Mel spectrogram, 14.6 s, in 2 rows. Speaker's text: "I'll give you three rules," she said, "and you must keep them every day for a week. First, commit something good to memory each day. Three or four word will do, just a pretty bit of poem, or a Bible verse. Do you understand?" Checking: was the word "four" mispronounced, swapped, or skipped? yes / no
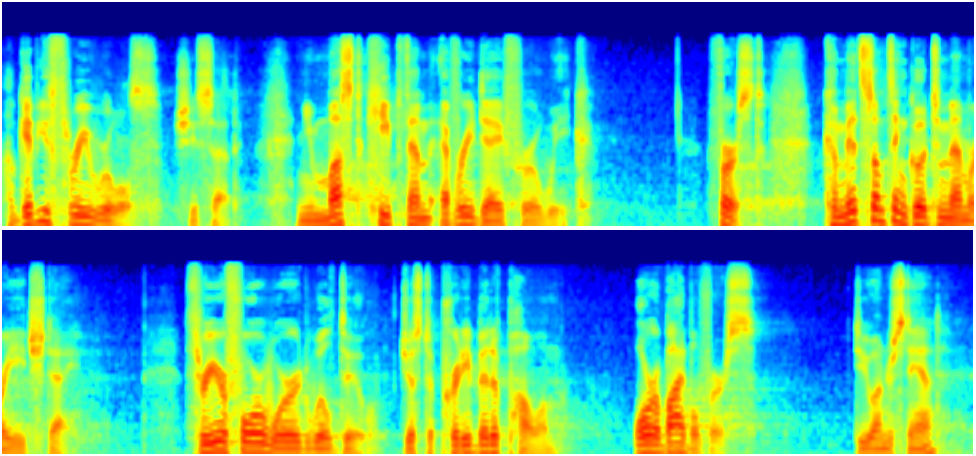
no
